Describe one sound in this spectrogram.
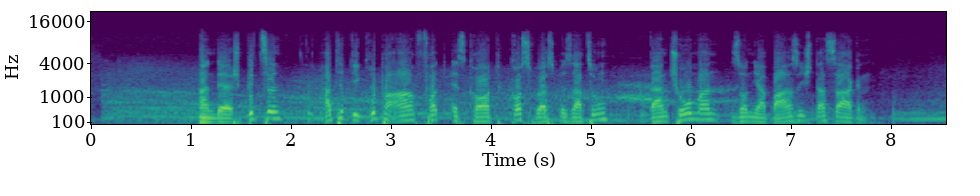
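A rally car engine pops and crackles sharply between gear shifts.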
